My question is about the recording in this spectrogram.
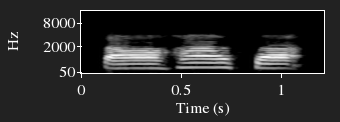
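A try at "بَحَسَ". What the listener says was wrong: bukan ya titiknya satu di bawah. Bahasa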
